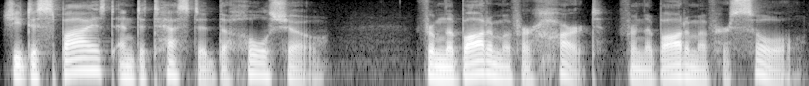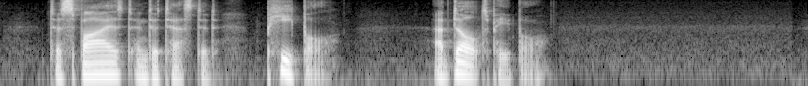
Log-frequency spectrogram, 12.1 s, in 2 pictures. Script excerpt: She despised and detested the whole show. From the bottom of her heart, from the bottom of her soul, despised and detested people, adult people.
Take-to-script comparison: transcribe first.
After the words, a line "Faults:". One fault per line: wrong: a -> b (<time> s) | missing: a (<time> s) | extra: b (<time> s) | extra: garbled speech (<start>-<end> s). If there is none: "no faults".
She despised and detested the whole show. From the bottom of her heart, from the bottom of her soul, despised and detested people, adult people.
Faults:
no faults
